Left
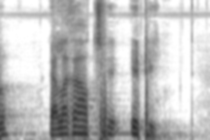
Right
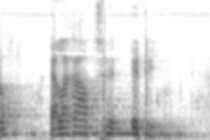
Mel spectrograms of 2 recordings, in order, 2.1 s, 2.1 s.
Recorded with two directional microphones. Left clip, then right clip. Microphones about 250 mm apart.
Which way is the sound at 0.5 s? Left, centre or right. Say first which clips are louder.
Left 14 dB; left.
